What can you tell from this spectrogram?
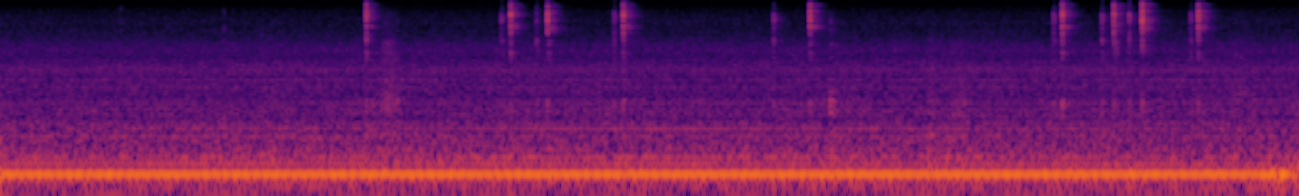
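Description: Computer mouse buttons clicking about ten times, sharp single clicks that bunch together near the end, as the cursor works a software spinner arrow. A steady low electrical hum runs underneath.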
